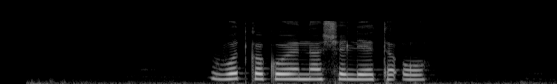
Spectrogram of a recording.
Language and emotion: Russian, neutral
